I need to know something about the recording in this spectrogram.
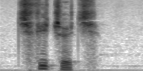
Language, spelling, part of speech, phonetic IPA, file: Polish, ćwiczyć, verb, [ˈt͡ɕfʲit͡ʃɨt͡ɕ], Pl-ćwiczyć.ogg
